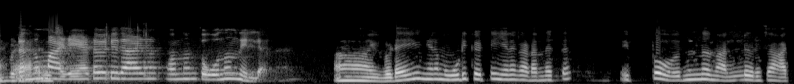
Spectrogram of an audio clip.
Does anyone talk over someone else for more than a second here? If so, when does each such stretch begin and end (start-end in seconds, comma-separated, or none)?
none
